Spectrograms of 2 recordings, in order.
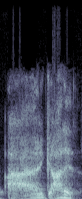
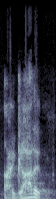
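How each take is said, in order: First: Said in the usual way. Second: Eager. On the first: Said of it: "first take". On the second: Retold or imitated. Eager agreement, repeated.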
